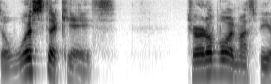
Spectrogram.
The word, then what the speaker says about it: Worcester: Ah, Warchester. You mean Worcester? What? It's funny to watch the out of town people pronounce our towns.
